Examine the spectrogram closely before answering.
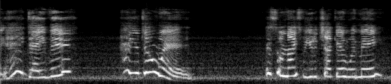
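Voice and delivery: drip with put-on sweetness; sugary greeting. Mocking a needy person greeting her man in high sugary tones.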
